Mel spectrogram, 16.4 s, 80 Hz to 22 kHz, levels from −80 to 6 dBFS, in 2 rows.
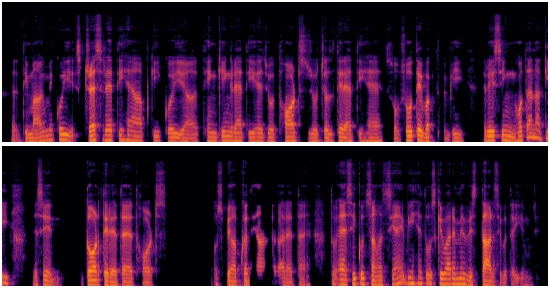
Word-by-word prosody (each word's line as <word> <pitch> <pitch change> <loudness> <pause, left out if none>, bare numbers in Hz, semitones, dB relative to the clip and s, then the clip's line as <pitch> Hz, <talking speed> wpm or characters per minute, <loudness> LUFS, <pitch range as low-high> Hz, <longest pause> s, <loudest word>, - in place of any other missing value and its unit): दिमाग 105 +2 -1
में 140 +1 -4
कोई 155 -1 +2
स्ट्रेस 140 +1 +4
रहती 140 0 +1
है 135 0 -2
आपकी, 125 0 -3
कोई 115 -2 0
अ, 100 -1 -2 0.2
थिंकिंग 120 +2 -1
रहती 115 0 -1
है 115 0 -1
जो 110 -1 -3
थॉट्स 120 0 +2
जो 105 0 -1
चलते 105 +2 0
रहती 110 0 -1
है, 110 0 -2
सो 100 0 -9
सोते 130 +4 +5
वक़्त 110 0 -3
भी 105 +2 -5 0.3
रेसिंग 130 -1 +2
होता 125 -1 +1
है 115 - +1
ना 110 - +1
कि 170 -1 -2 0.4
जैसे 120 0 0 0.5
दौड़ते 125 -1 +7
रहता 105 -1 +3
है 100 -1 +3
थॉट्स, 100 -1 -4 0.7
उसपे - - -2
आपका 110 +1 +1
ध्यान 110 -1 -3 0.2
लगा 100 - -5
रहता 100 -1 -5
है? 110 +4 -8 0.3
तो - - -3
ऐसी 140 +2 +3
कुछ 150 0 0
समस्याएँ 125 +4 +1
भी 165 - 0
हैं 160 0 -3
तो - - -2
उसके 150 - +1
बारे 145 0 +3
में 150 0 +2
विस्तार 115 -2 +4
से 115 -2 -9
बताइए 100 +1 -9
मुझे? 105 0 -18
115 Hz, 190 wpm, -23 LUFS, 105-130 Hz, 0.7 s, दौड़ते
